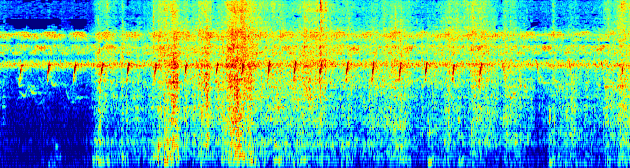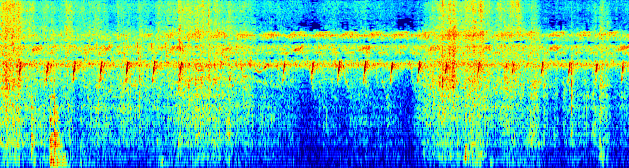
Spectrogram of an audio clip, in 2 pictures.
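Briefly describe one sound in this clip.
A plastic tarp rustles and crinkles as it is handled.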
